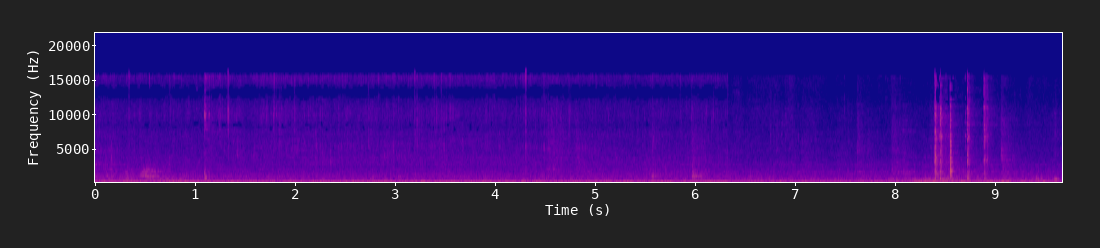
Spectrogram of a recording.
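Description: Spicy stir-fried pork (jeyuk bokkeum) sizzling steadily on a cast-iron griddle kept hot over a tabletop burner, with a few sharp clinks of tableware about eight and a half seconds in.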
